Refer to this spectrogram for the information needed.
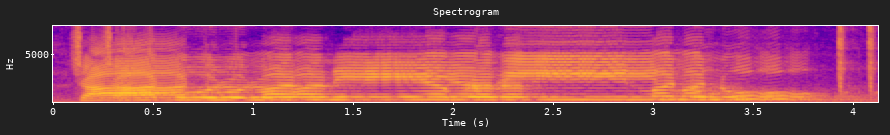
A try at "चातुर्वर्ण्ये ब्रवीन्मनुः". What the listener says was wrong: चातुर्वर्ण्ये ब्रवीन्मनुः। You are not stressing bra. Ba plus ra. Bra.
